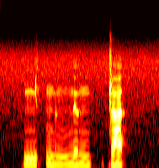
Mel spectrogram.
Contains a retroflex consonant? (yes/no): yes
